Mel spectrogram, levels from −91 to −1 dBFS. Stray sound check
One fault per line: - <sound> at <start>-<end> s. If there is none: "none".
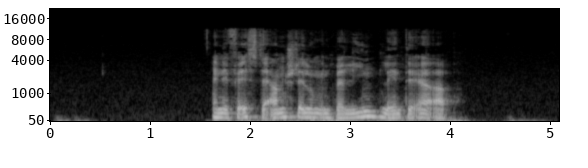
none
